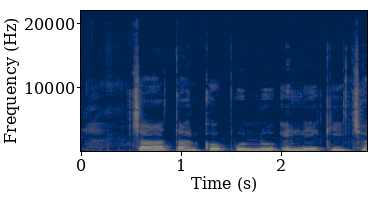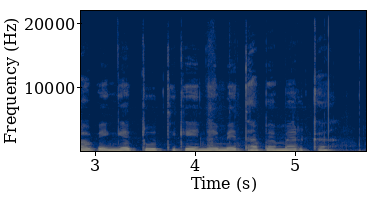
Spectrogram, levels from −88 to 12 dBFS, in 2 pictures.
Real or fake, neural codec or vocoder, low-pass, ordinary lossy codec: real; none; none; none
